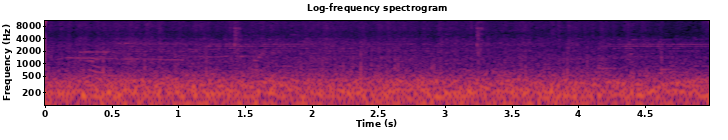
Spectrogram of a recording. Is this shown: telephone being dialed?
no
